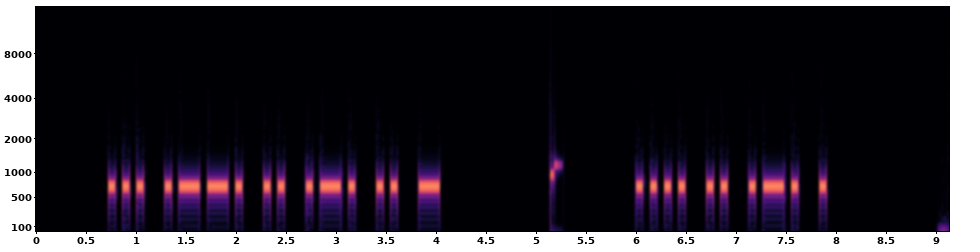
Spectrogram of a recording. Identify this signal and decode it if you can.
Morse code, heard as a keyed tone, about 17 wpm, 700 Hz. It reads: SPIRIT HIRE
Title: Sentences from Top 1400 Words - New Word Drill - 17wpm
